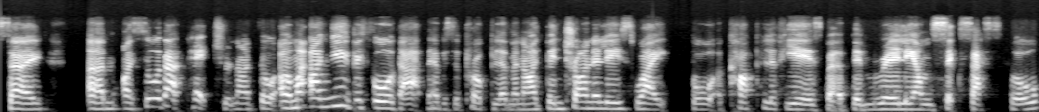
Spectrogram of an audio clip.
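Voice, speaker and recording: A woman with a British accent speaks at medium pitch and a moderate pace, her bright, sharp tone showing ordinary pitch variation and big swings in loudness, in a dry, close sound with no echo. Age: 60s. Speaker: social worker. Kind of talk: interview testimony.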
